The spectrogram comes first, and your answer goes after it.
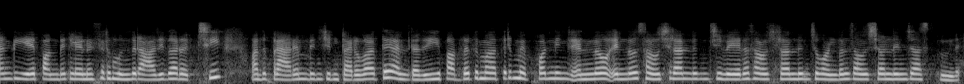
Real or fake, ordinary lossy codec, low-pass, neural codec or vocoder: fake; AAC, 32 kbps; 7.2 kHz; codec, 16 kHz, 1 kbps, FunCodec, trained on Chinese and English, 50 frames a second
